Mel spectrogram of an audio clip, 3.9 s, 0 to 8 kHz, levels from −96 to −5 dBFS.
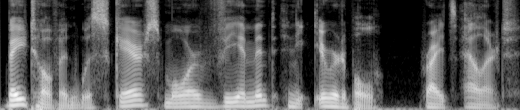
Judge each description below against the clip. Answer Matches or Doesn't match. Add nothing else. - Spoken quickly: Doesn't match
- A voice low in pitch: Matches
